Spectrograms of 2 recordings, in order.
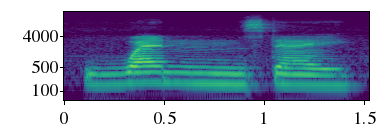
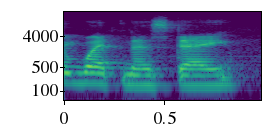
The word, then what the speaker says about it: Wednesday: ra Felipe good question how do you pronounce Wednesday silent D please everybody Wednesday so we have no D there at all apart from day of course but we don't say wedes day which some people do so don't do that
